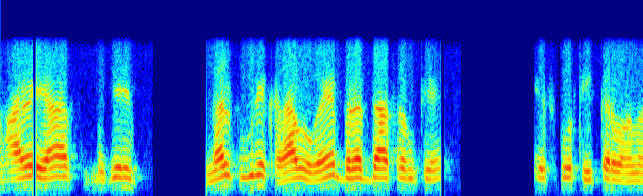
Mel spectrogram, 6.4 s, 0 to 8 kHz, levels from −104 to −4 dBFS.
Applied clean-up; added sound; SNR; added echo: none; none; none; none.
